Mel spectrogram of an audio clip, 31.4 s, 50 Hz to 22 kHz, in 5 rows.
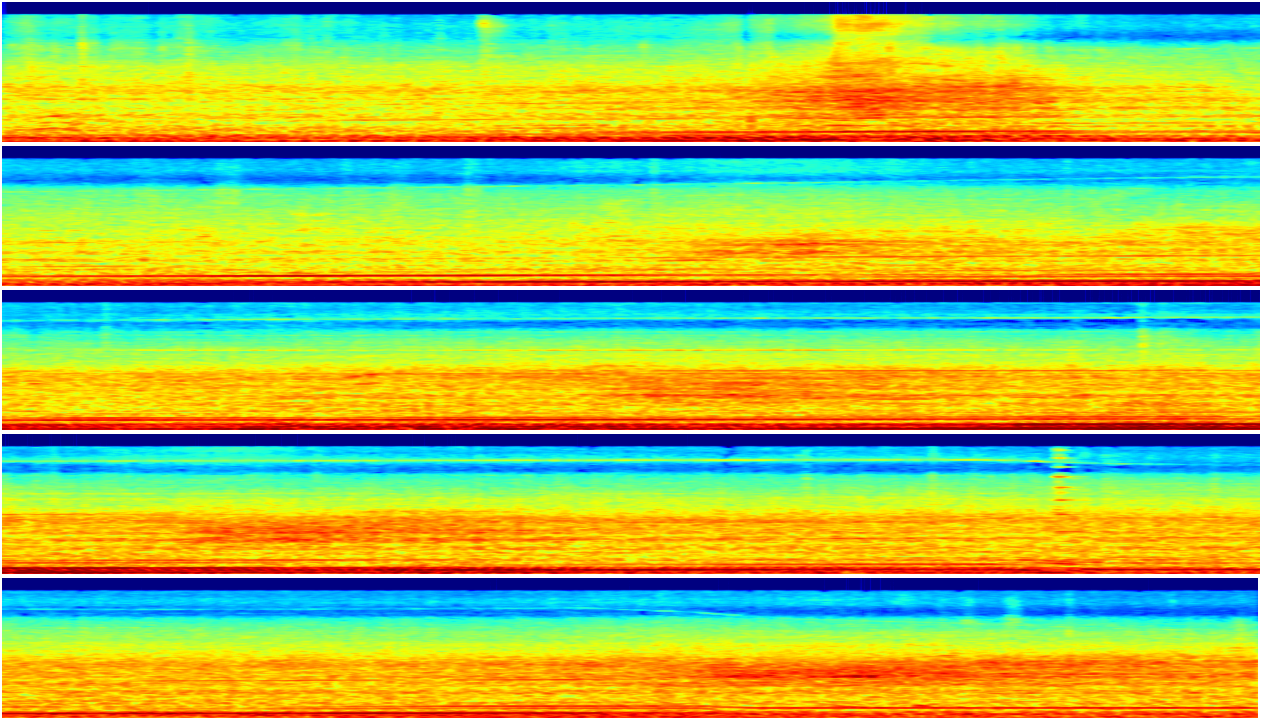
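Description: Dennis E40D double-decker bus's diesel engine heard from the upper deck, a loud steady drone under way with road noise. Its pitch steps a few times, dipping briefly twice in the last third.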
